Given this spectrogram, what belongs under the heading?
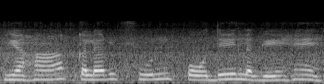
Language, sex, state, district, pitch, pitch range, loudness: Hindi, female, Rajasthan, Jaipur, 220 Hz, 210-230 Hz, -16 LUFS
